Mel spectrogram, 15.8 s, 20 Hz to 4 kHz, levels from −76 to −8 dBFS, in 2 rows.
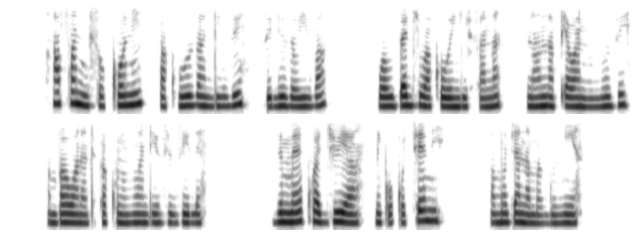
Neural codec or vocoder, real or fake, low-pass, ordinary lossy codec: codec, 16 kHz, 8 kbps, FreqCodec, larger model; fake; 3.6 kHz; AAC, 32 kbps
